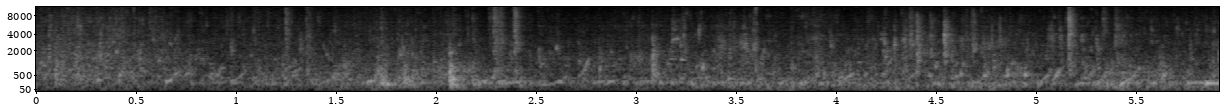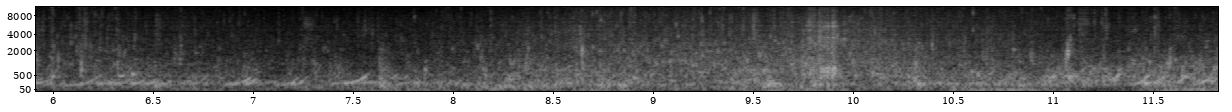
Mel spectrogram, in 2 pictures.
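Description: A boat being launched into a lake at a put-in: continuous churning and lapping water with a few sharp knocks, moderately loud and steady throughout, no voices.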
